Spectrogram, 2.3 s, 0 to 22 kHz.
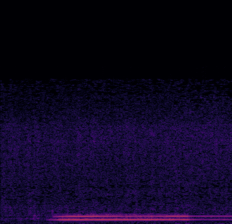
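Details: Girard whistling station on a 1937 Lionel Type A 40-watt transformer, with locomotives running on tracks 1 and 2: a clean, steady two-note whistle sounds for about a second and a half over quiet hiss, then drops away. Whistle working normally.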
